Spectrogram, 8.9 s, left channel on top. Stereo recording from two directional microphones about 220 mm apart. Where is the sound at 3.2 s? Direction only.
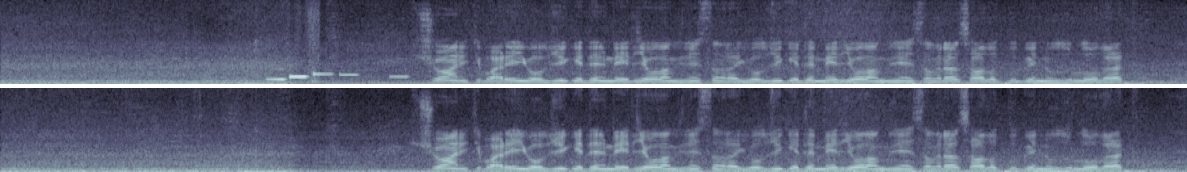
Centre (ahead or behind).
